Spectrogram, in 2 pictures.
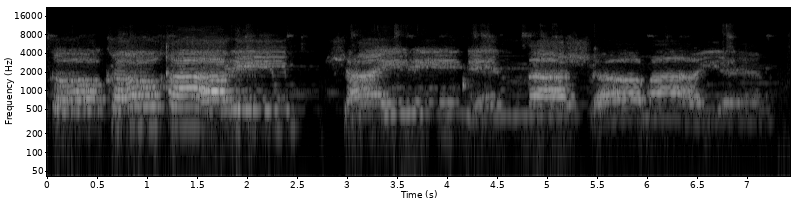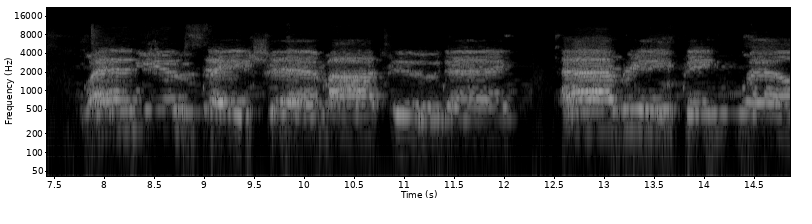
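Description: A woman singing a children's song in phrases with short pauses between them.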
